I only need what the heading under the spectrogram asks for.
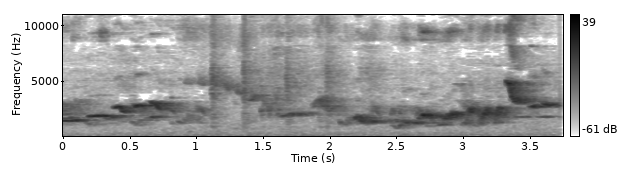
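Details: Brief burst from a White-rumped shama with a 20 cm tail: fast, clear, varied whistles sweeping up and down, bright and loud.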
